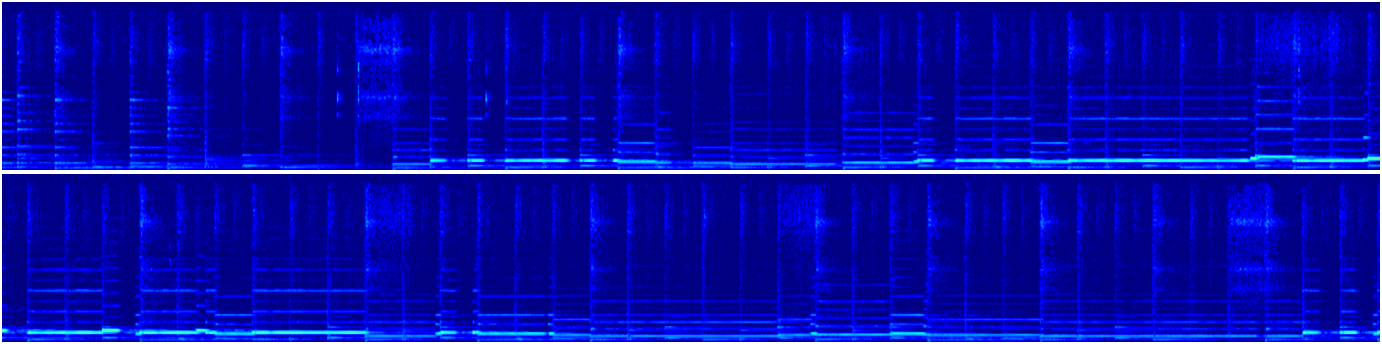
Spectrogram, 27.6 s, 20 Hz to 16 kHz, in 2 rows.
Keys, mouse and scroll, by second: 2.0 ctrl+z, 6.5 ctrl+z, 25.7 space, 26.7-27.5 scroll down 1.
